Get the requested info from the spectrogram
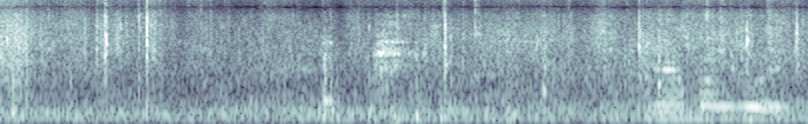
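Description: Steady low hum with scattered sharp clicks and knocks inside a fishing boat, and a brief voice near the end.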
